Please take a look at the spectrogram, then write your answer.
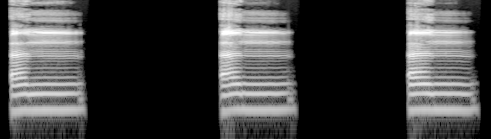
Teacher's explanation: Ikkinchi yarmini esa burun boʻshigʻi orqali bajariladigan harakat hosil qiladi. Yaʼni havoni burun boʻshigʻidan chiqarish kerak boʻladi. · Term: gʻunna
